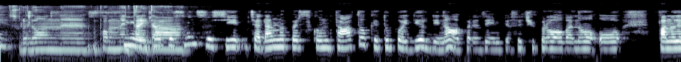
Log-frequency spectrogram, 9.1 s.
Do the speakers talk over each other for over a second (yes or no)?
yes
